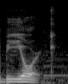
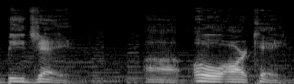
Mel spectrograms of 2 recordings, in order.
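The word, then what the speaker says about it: Björk: The name Bjork. Now that I think about it, reminds me of the name Bjork, which is BJ. O-R-K. Bjork.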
